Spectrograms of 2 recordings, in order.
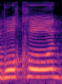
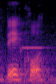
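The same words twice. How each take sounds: First: بکن said "bokon", first vowel o; zamme pronunciation. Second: بکن said "bekon", first vowel e; kasre pronunciation. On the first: Teacher showing how some people say it, بکن with o: "bokon". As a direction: open بکن with a rounded "bo". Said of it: "بعضیا با ضمه". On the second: Teacher showing how others say it, بکن with e: "bekon". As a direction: open بکن with a short "be". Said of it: "بعضیا با کسره". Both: Shown as a demonstration.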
